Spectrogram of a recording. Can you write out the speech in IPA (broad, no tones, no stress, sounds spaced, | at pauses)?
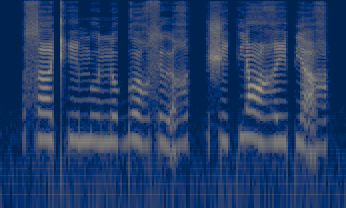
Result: sˤ i kʰ i m u n o ɡ o ʁ s ɯ ʁ | ʃ i k j ɑ ʁ i pʲ a ʁ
